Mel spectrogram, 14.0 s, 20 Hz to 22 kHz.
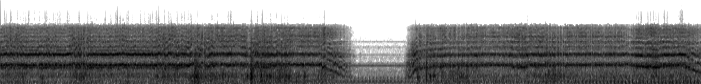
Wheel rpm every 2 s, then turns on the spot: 210, 210, 230, 90, 160, 230, 210.
none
